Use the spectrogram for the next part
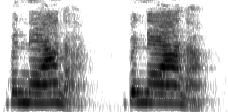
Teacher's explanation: this second syllable is stressed that means this vowel is going to be much longer repeat banana banana so the air is gonna be prolonged let's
